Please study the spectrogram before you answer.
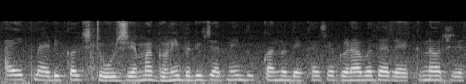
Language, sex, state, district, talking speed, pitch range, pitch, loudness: Gujarati, female, Gujarat, Gandhinagar, 180 wpm, 190-205 Hz, 200 Hz, -14 LUFS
